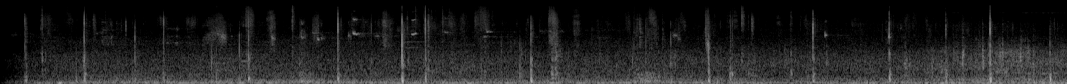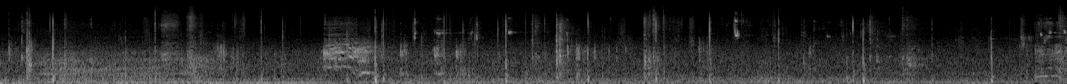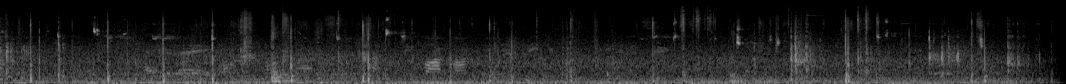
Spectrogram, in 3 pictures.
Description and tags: Skatepark & Basketball Area Soundscape
protools, atmosphere, field-recording, soundscape, Skatepark, basketball, ambience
